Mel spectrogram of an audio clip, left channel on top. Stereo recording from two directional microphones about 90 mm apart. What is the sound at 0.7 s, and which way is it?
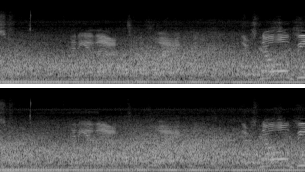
Vehicle, 30° left (ahead or behind).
